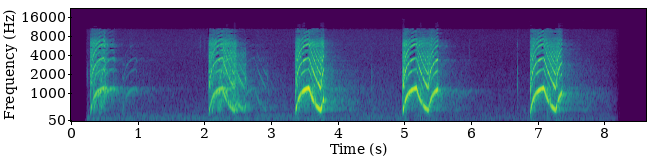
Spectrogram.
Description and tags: Police Siren Yelp
car, cop, federal, police, pursuit, road, sheriff, siren, SWAT, wee-woo, woop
